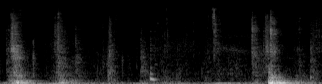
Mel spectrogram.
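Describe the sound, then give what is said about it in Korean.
A room door is abruptly thrown open with a creak, rattle and a couple of knocking thumps, ending in a sharp, loud bang near the end. Fairly loud, with no voices. “그때 방문이 벌컥 열렸다.”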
